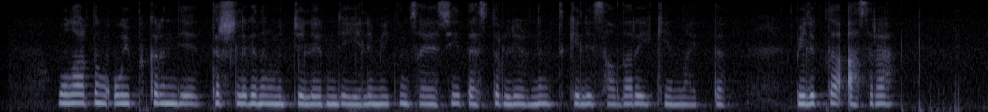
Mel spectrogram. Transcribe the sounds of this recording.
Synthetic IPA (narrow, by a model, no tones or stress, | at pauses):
wo̞lˠɑɾd̪əɴwojpʰɪ̥kʲɪɾɪnd̪e̞t̪ʰɪɾʃɪlɪɡʲɪnɪŋmʏd̪ːe̞le̞ɾɪnd̪e̞je̞leme̞jt̪ɪnsɑjɑsijd̪æst̪ʏɾle̞ɾɪnɪŋt̪ʰɪ̥kʲe̞lejsɑlˠd̪ɑɾəe̞kʲʰe̞nɪnɑjt̪ːə | b̥ijlɪk̚t̪ɪʔɑsɾɑ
